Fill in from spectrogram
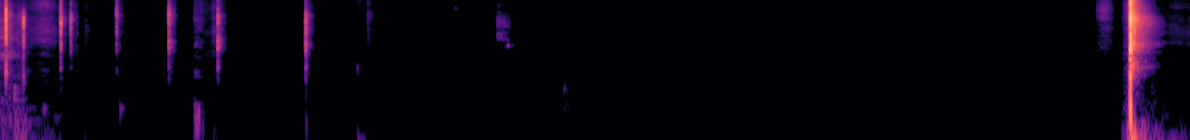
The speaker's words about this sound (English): My clap is very, very small, but I'll be able to find that. Hey, I can see it.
